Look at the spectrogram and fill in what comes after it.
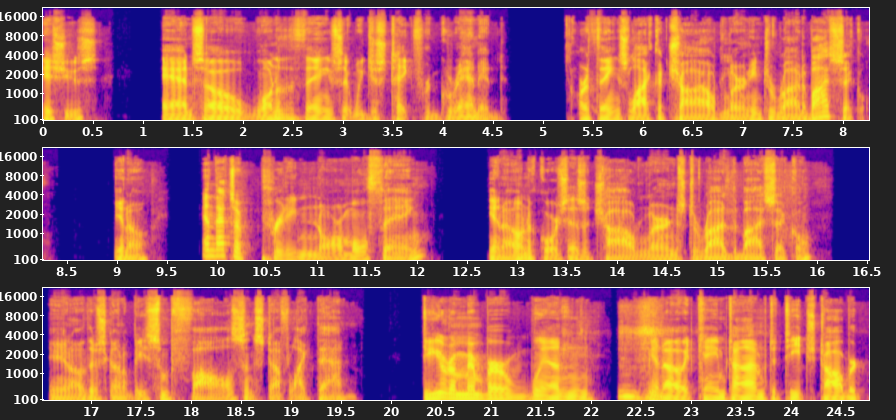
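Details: Adult man speaking; typical speech.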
